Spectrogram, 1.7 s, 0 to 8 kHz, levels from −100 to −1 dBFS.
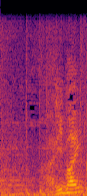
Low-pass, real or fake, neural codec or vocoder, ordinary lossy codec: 7.2 kHz; real; none; none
